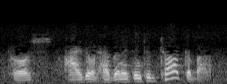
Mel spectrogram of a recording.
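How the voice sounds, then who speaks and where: Old radio drama: self-made tycoon, brooding, blunt, self-pitying, very animated pitch, dull broadcast sound. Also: male voice, fast talker, slight background noise. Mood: bitter, dejected. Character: lonely self-made millionaire businessman, melancholy, brusque, self-pitying.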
